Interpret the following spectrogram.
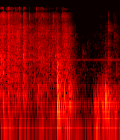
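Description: Clear plastic packaging crinkling as a bagged cable gun lock is handled, with a short knock a little over a second in.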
